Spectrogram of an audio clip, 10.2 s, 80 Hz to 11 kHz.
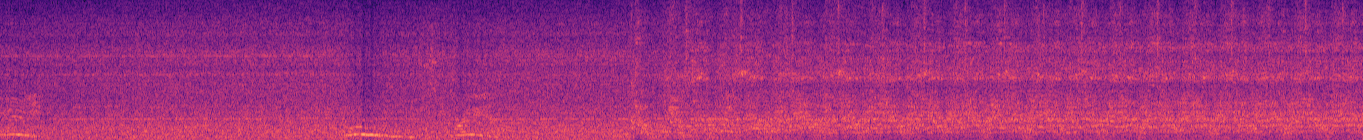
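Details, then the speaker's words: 1997 Craftsman GT 6000 lawn tractor with an 18hp 691cc Kohler opposed twin, after the seized cylinder was soaked in ATF: it runs roughly and briefly only on fuel poured down the intake, pointing to a fuel delivery fault. "This thing actually seems to run okay once it bumps off with the gas that I, bottle feed down the throat, but besides that, not too bad actually."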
